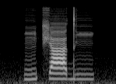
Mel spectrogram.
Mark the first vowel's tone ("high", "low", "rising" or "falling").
rising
